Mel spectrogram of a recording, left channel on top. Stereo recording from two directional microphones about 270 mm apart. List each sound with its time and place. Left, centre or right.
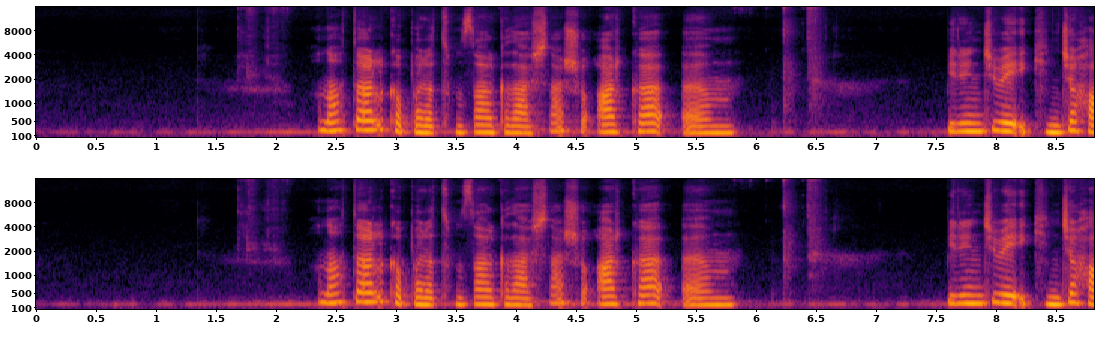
2.3 s a woman's voice: centre
7.5 s a woman's voice: centre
